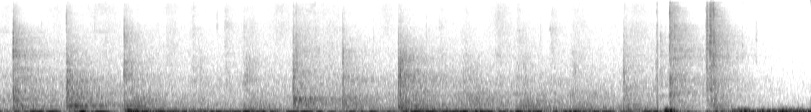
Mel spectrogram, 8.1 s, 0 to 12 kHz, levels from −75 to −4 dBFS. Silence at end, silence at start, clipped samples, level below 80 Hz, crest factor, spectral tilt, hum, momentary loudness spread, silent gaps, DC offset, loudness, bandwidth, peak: 0 s; 0 s; under 0.1%; -30 dBFS; 14 dB; -5.5 dB/octave; none; 10 LU; none; under 0.1%; -33 LUFS; 11 kHz; -6 dBFS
